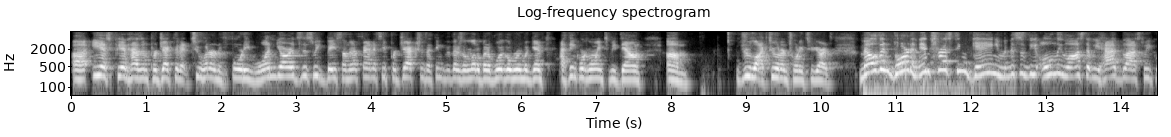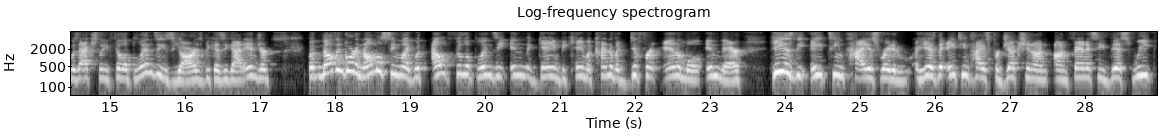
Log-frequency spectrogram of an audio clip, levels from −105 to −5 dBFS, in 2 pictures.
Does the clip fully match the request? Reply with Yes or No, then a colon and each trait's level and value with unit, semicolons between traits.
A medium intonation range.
Yes: average, 4.0 semitones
